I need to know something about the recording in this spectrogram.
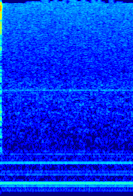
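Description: Steady low electrical hum with faint hiss in the recording, and a single computer mouse click right at the start.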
